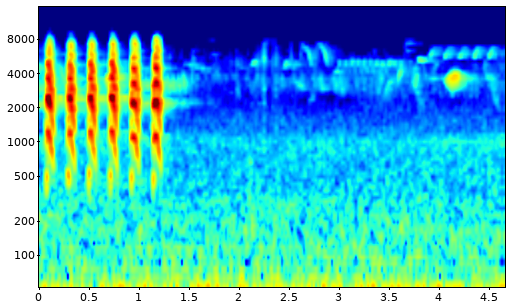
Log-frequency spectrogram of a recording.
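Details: At a nest in Tartu, Estonia, on 26 April 2025, a northern goshawk gives a short burst of six loud, harsh kek notes in quick, even succession, then falls silent, leaving only faint distant bird sounds.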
